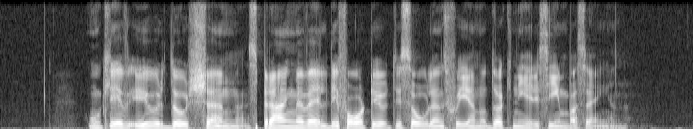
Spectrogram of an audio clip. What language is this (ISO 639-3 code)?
swe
